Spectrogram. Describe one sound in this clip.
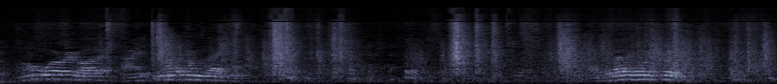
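A man speaks calmly, heard from across the room.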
